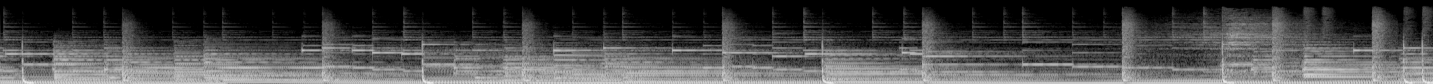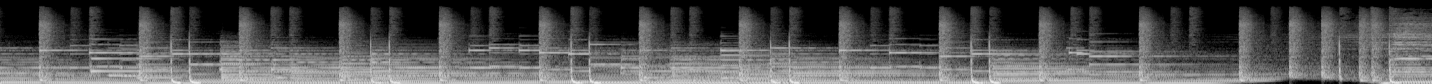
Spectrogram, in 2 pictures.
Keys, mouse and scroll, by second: 0.7-2.4 middle drag, 2.4 click, 3.4 shift+click, 3.9 shift+click, 4.5 shift+click, 4.9-6.2 middle drag, 6.2 click, 7.6 click, 8.0 shift+click, 8.9 KP_1, 9.9 KP_9, 11.2-11.6 scroll up 2, 12.1 s, 15.5 click, 16.6 s, 18.8 click, 20.4 click, 21.5 e, 22.7 click, 24.1 s, 27.2 ctrl+r.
